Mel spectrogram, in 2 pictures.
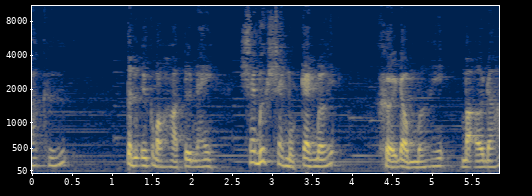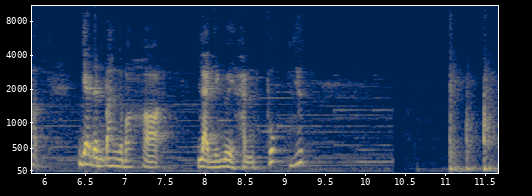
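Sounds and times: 
speech: 0.0s - 0.6s, 1.2s - 9.4s
soft sustained music: 0.0s - 10.4s
heavy knocking on a door: 11.0s - 11.6s.

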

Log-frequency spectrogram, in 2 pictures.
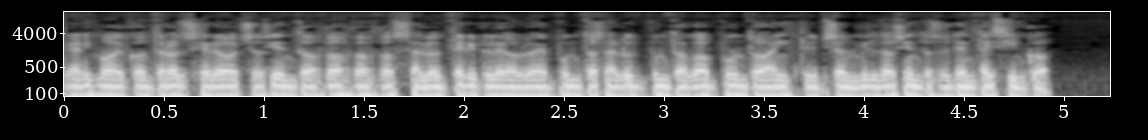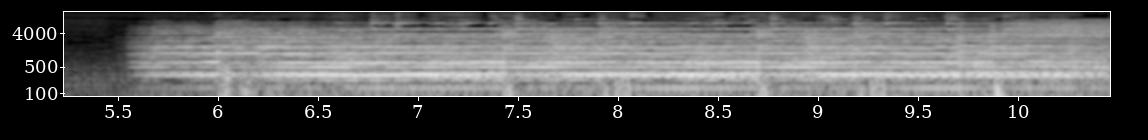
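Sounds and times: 
speech: 0.0s - 5.0s
two bells ringing: 5.6s - 10.4s.

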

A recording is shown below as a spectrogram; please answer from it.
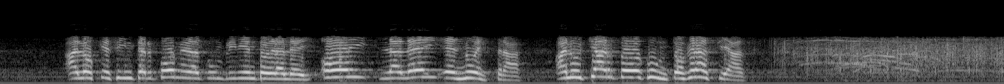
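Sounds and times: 
speech: 0.7s - 7.6s
crowd applause at a street march rally: 7.7s - 10.0s.

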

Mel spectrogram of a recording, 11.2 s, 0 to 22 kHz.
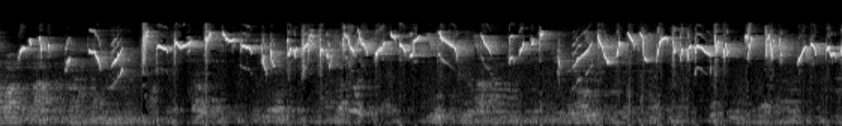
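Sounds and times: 
nightingale singing sweet whistled slurs and quick chirping notes: 0.0s - 11.2s.

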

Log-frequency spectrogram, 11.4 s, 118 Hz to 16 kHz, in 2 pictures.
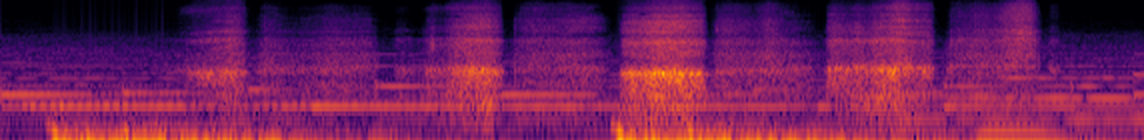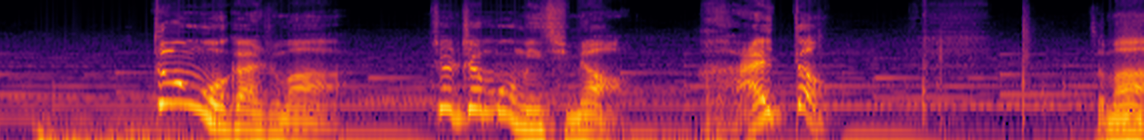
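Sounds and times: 
man panting with rapid, rasping breaths: 0.9s - 5.4s
speech: 6.7s - 9.9s, 11.2s - 11.4s.

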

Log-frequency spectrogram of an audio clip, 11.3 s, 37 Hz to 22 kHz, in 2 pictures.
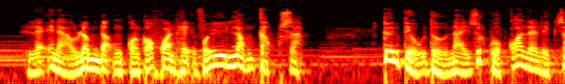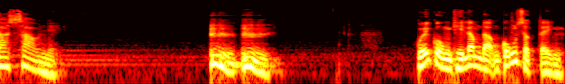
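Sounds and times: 
speech: 0.2s - 3.2s, 3.8s - 6.4s, 7.8s - 8.5s, 9.8s - 11.2s
embarrassed throat clearing in a narrated story: 7.8s - 8.6s.

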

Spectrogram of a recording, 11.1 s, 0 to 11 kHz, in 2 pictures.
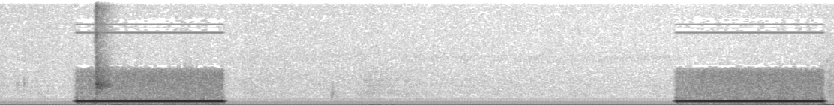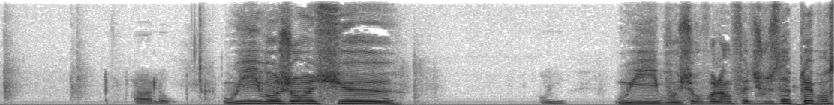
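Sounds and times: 
telephone line hum: 0.0s - 11.1s
telephone ringing on the line during an outgoing call: 0.5s - 1.6s, 4.5s - 5.5s
speech: 6.6s - 8.4s, 9.7s - 11.1s.

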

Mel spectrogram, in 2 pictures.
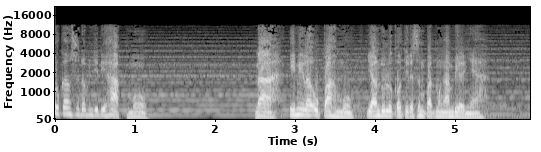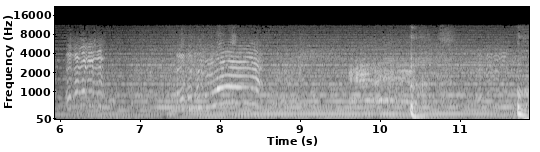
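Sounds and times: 
speech: 0.0s - 1.3s, 2.5s - 5.5s
herd of goats bleating: 6.0s - 11.8s.

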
